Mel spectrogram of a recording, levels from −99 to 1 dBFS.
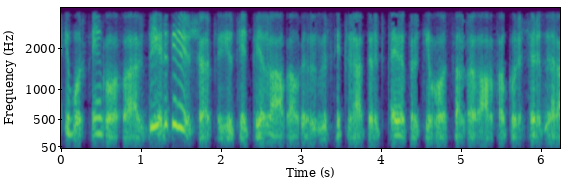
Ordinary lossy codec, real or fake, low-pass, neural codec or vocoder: AAC, 32 kbps; fake; 3.6 kHz; autoencoder, 44.1 kHz, a latent of 192 numbers a frame, MeloTTS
